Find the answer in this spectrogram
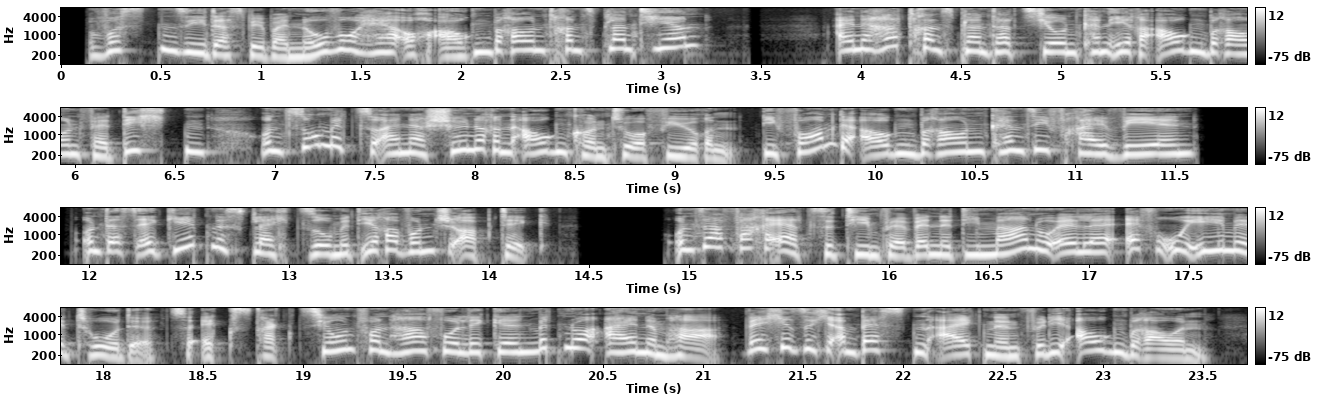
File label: GERMAN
